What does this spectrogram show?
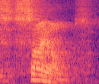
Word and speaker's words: scions: Saiyans ah yes and reliably informed that the Connect pronunciations of skills is scions it is interesting because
